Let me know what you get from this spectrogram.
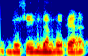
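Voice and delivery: normal talking voice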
